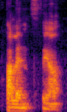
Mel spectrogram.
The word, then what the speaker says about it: Valencia: Pronounced, I've been told, Valencia. Because my friend's from there.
